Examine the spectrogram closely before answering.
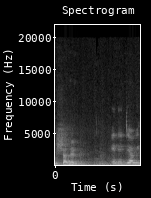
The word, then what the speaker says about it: Chanel: You said Chanel.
